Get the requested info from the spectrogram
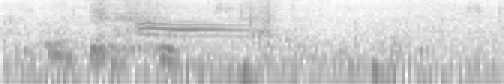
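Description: A short, high-pitched mewing cry about half a second in, wavering at first and then held level for about half a second, over a faint background murmur.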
